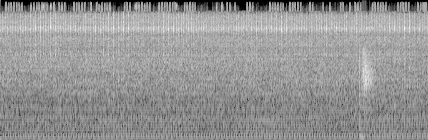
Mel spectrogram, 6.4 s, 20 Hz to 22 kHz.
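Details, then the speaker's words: Yard Machines 38-inch riding mower, 13.5 HP Tecumseh single-cylinder, after slow-crank no-start fix, oil full and clean: steady even low drone, no misses, surging or knocks; starts right up, normal running. "this thing runs great starts right up now"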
